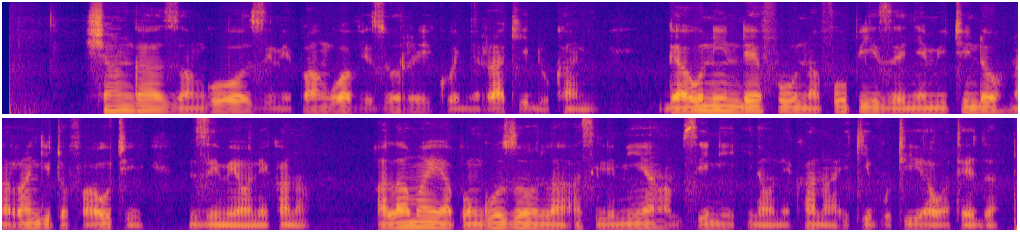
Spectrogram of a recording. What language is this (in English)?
Swahili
